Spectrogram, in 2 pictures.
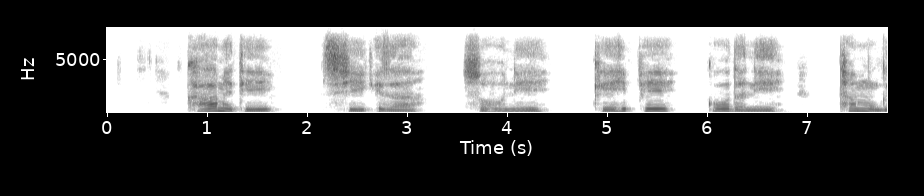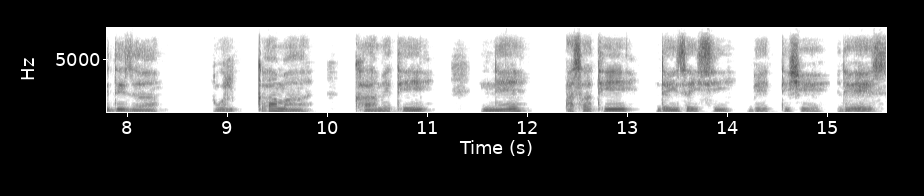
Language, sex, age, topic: Gamo, male, 25-35, government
